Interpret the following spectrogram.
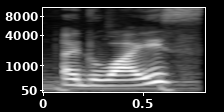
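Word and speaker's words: advice: ध्यान से सुनिए, एडवाइस स, एडवाइज, इनकी प्रोनाउंसिएशन में भी एक छोटा सा फर्क है, तो वो आपको हमेशा याद रखना है।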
